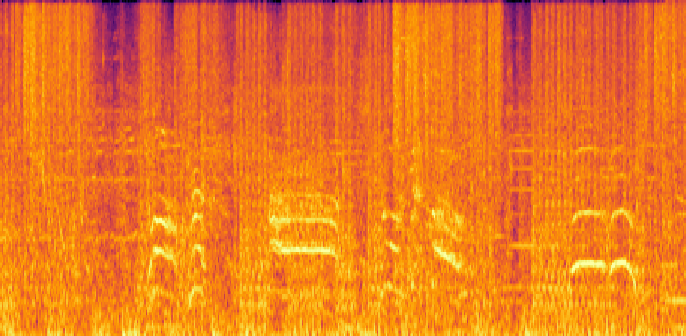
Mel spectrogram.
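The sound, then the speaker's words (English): Gunshots fired into a floor inside a building ring out as a loud, dense volley of many rapid blasts that fill the whole clip, with other tonal sounds mixed in. “Watkins heads inside and fires into the floor.”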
